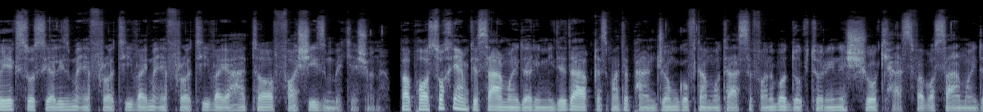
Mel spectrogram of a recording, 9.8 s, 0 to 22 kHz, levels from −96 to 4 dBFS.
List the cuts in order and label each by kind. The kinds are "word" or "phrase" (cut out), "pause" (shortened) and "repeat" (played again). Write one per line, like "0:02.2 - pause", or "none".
0:01.5 - repeat
0:03.9 - pause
